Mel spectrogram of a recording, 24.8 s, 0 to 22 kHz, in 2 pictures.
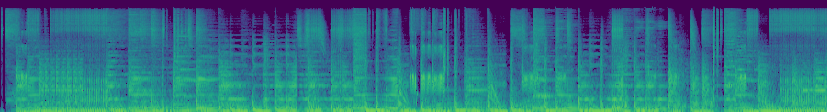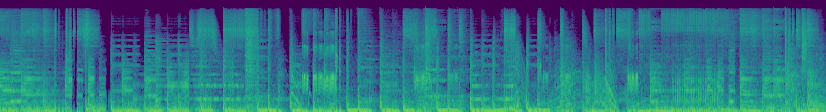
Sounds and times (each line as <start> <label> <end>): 0.0 glitch channels 3.0
4.4 glitch channels 13.9
15.3 glitch channels 17.6
18.6 glitch channels 24.8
